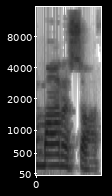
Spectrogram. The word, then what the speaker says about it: Monosoff: But before I get ahead of myself, Monosoff, is that how you pronounce it?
